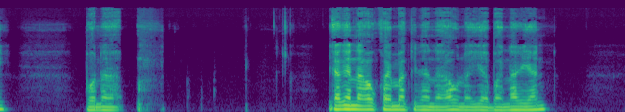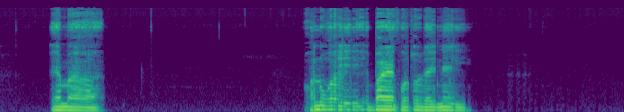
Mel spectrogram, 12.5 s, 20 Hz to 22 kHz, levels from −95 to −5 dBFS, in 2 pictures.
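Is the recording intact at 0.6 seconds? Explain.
Yes, the audio is intact at 0.6 seconds, with no fault audible at that moment.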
